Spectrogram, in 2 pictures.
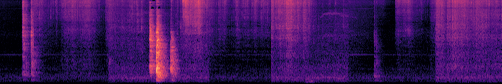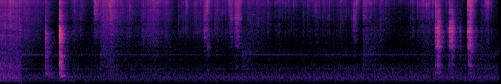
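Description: Plastic packaging rustling and hard plastic accessory parts knocking on a table as they are unpacked, with the loudest knock about three seconds in and a few light clicks near the end.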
